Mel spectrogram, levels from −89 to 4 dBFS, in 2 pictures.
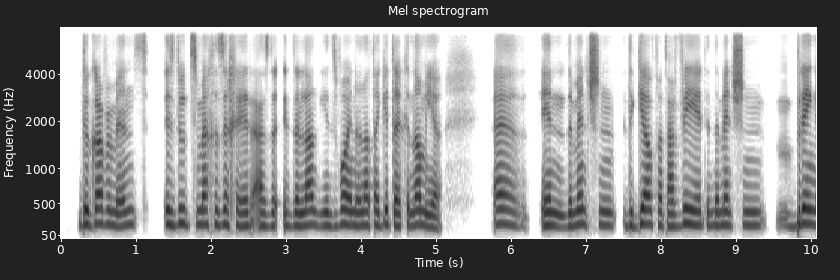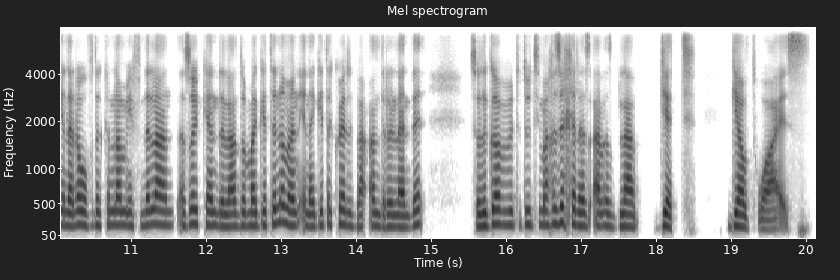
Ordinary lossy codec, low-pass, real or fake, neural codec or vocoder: none; 7.2 kHz; fake; codec, 16 kHz, about 1 kbps, DyCAST, with the encoder's durations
